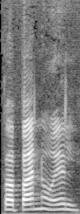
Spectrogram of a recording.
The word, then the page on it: papa noel: Spanish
